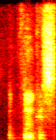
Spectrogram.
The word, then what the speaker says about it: Lucas: Lucas says Lucas is the correct pronunciation.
